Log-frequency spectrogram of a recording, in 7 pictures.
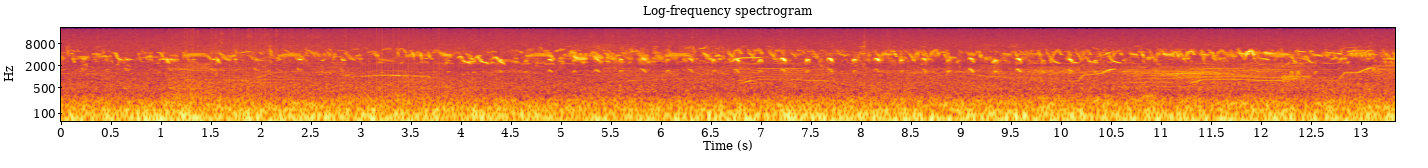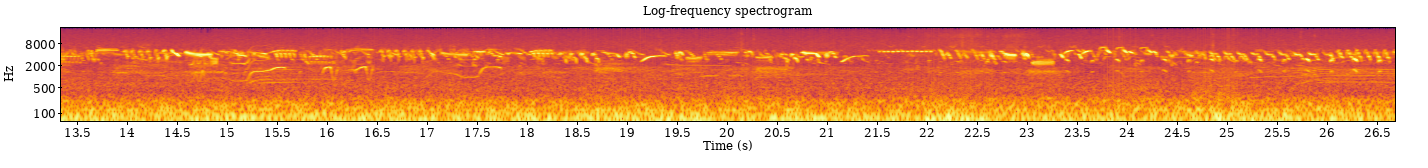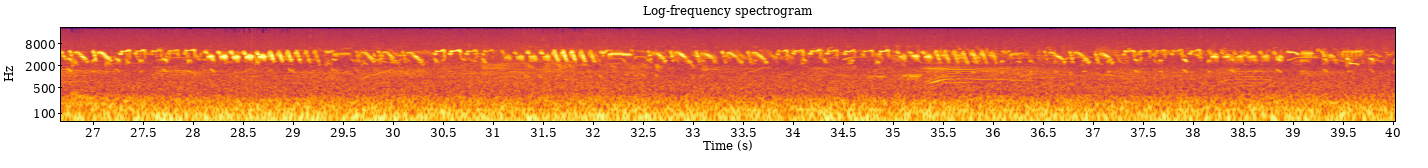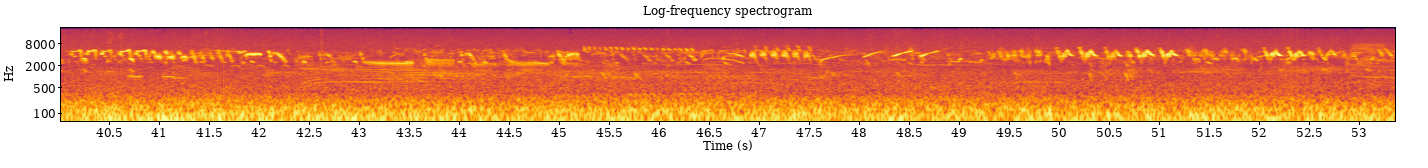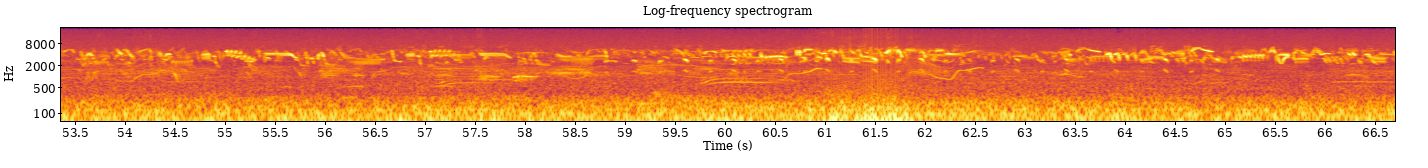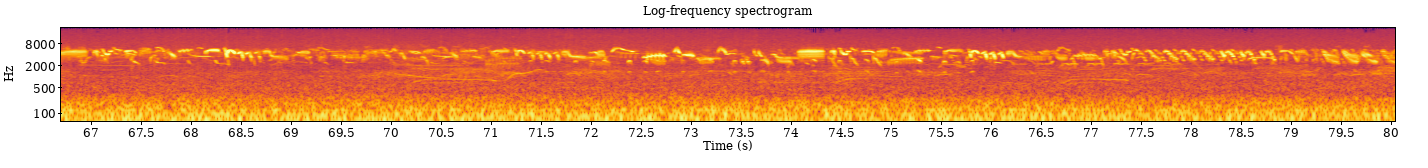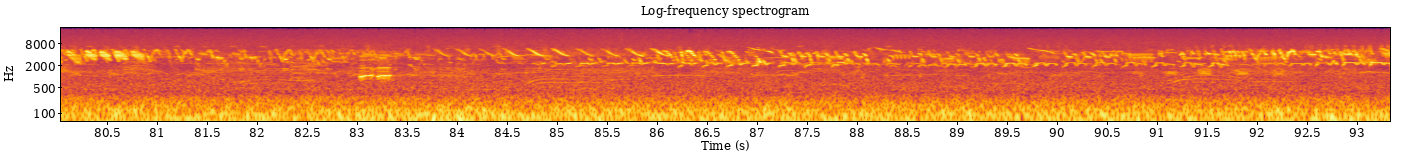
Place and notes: five bar gate soundscape ... rspb loch gruinart ... sass lodged in the bars of a gate ... bird calls and song from ... snipe ... redshank ... lapwing ... greylag ... sedge warbler ... skylark ... jackdaw ... pheasant ... background noise ...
